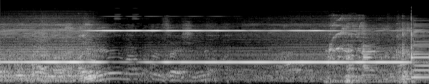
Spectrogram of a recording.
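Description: Voices over a loudspeaker sound system, with a steady high whistle held throughout and a second, shriller tone that comes in about a second in and stops shortly before the end.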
